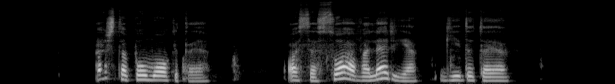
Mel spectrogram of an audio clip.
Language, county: Lithuanian, Kaunas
